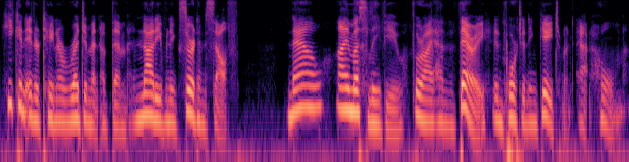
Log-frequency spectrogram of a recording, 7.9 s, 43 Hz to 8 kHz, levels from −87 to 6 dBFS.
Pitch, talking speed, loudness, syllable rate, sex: 170 Hz, 200 wpm, -19 LUFS, 5.8 syllables/s, female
